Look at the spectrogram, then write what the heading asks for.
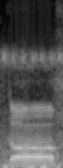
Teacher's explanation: زبان کی جڑ کا آخری جو کوے کے پاس ہے اس سے پچھلا حصہ جب اوپر کے تالو سے لگے، وہاں سے ان کو حروف لہاتیہ کہتے ہیں، ٹھیک ہے، کاف وہاں سے ادا ہوتا ہے۔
